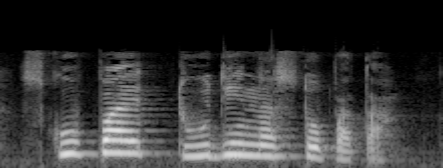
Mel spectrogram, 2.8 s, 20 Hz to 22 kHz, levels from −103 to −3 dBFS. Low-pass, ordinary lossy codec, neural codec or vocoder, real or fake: 7.2 kHz; AAC, 32 kbps; none; real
